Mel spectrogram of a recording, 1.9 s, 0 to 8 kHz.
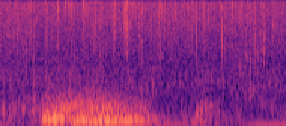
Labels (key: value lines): label: biophony, growl
recorder: SoundTrap 500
